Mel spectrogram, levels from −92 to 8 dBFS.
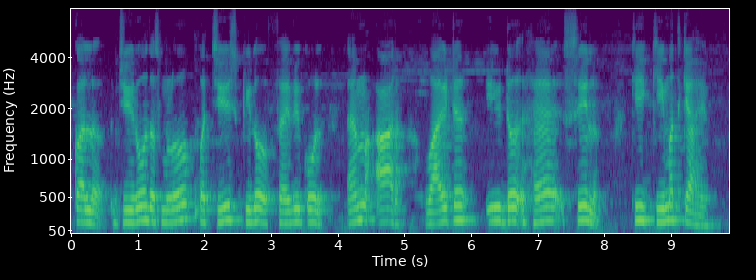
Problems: background sounds at intervals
